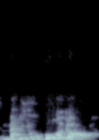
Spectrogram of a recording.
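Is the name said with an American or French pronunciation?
French. The name is said with a French pronunciation. "pronouncing it in French"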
